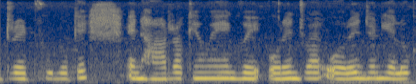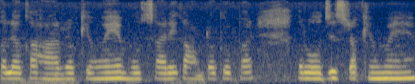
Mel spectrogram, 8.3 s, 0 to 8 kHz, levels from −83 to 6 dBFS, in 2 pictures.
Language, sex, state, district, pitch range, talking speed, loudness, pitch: Kumaoni, female, Uttarakhand, Uttarkashi, 205-215 Hz, 200 wpm, -15 LUFS, 210 Hz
